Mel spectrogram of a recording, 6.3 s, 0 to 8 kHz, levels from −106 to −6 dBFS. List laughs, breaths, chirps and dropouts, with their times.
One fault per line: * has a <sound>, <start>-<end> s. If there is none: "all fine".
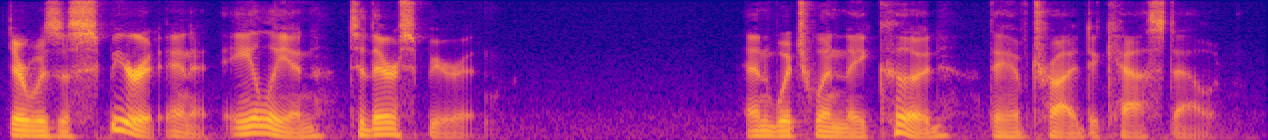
all fine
